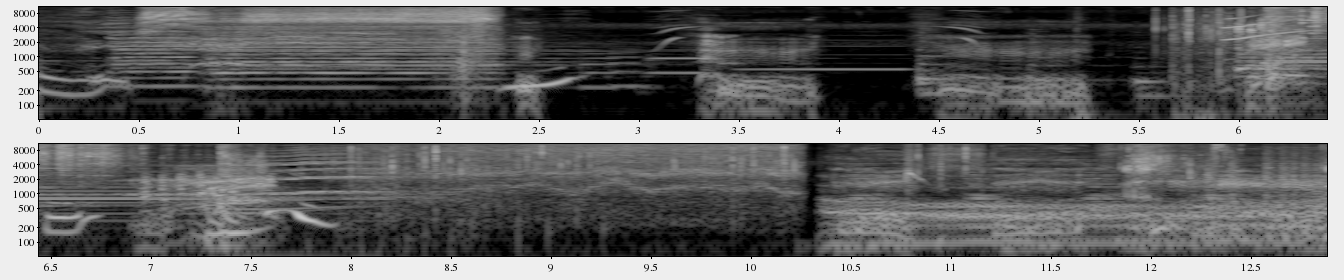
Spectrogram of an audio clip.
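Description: Cartoon soundtrack: music with comic sound effects and wordless grunts and growls from the characters, including a long noisy stretch in the second half.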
